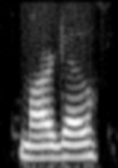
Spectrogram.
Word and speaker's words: Margo: Margo Raff. – Okay. Can you spell it, please? – M-A-R-G-O, and then my last name is Raff, R-A-F-F, as in Frank, Frank.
